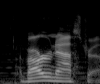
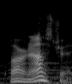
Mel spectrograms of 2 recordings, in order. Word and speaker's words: Varunastra: Varunastra. That's how we're going to pronounce that one. Varunastra.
